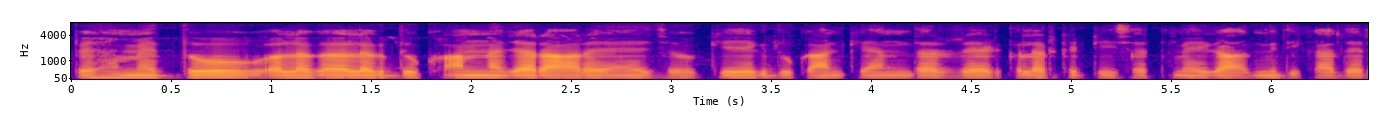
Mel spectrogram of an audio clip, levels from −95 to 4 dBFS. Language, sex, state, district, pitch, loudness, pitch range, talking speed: Hindi, male, Jharkhand, Deoghar, 105 Hz, -21 LUFS, 100-105 Hz, 250 wpm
